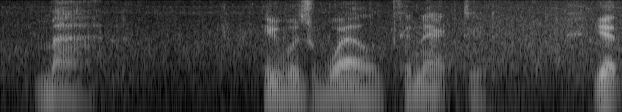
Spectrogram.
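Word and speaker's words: Mahon: He had a Roman nose, a snow white, long beard, and his name was M, but he insisted that it should be pronounced man.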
